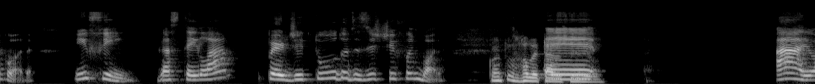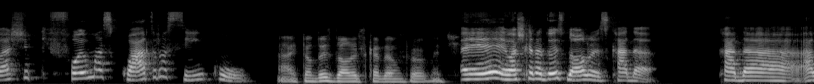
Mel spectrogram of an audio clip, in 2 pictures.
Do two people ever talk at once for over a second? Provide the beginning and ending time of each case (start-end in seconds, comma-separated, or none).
none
